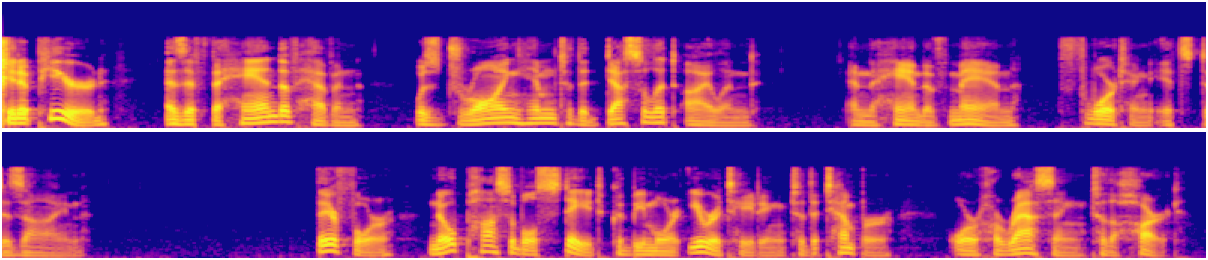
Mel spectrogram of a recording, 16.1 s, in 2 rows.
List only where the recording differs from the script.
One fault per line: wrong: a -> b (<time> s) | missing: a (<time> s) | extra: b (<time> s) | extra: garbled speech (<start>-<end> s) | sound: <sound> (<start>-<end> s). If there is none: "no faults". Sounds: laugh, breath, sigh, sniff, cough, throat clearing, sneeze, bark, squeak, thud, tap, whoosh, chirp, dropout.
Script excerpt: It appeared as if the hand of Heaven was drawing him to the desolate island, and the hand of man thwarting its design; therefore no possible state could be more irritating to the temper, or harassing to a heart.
wrong: a -> the (15.4 s)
